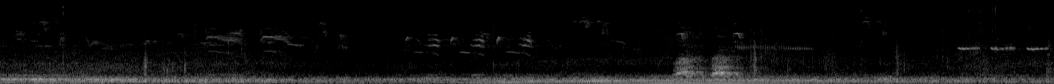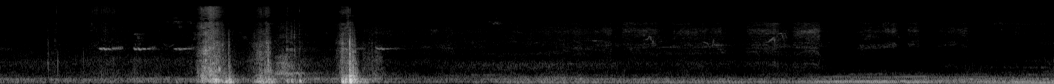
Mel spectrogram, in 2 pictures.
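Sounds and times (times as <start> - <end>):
bird chirping: 0.0 - 20.6
outdoor background hum: 0.0 - 21.0
loud rustling bumps: 12.4 - 14.4.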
